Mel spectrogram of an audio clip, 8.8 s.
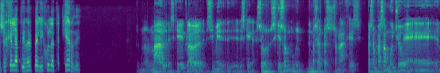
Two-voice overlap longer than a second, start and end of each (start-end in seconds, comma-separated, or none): none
